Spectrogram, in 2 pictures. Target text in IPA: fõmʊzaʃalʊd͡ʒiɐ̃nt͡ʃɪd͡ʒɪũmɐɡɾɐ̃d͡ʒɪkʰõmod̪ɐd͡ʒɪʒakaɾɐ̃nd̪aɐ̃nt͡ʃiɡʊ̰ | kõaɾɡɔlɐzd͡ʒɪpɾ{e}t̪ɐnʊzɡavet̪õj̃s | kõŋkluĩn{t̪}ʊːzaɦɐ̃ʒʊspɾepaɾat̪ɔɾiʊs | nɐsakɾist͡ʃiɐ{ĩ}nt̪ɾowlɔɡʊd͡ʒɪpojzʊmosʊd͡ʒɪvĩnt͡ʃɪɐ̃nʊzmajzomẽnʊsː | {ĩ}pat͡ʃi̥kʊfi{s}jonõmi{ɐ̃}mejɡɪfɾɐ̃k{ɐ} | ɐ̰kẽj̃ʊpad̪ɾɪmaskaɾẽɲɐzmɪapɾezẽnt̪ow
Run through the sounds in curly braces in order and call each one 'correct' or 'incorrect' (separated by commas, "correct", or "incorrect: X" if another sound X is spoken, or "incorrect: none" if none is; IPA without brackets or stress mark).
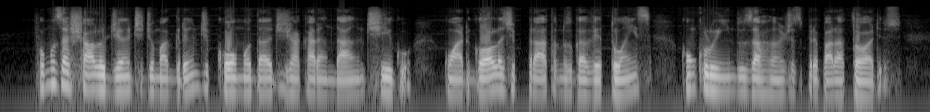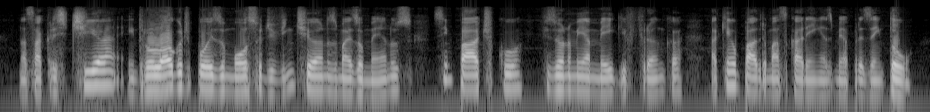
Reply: incorrect: a, incorrect: d̪, incorrect: ẽ, correct, incorrect: z, incorrect: ɐ, correct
